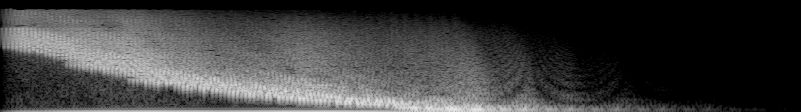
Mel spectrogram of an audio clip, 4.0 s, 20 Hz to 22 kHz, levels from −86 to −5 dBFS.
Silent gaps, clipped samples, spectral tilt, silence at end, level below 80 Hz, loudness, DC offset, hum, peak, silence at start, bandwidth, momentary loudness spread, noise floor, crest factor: none; under 0.1%; -3 dB/octave; 0 s; -36 dBFS; -17 LUFS; 4%; none; -4 dBFS; 0 s; 16.5 kHz; 13 LU; -75 dBFS; 14 dB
